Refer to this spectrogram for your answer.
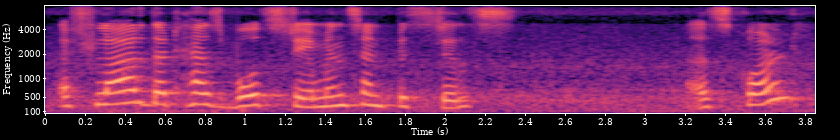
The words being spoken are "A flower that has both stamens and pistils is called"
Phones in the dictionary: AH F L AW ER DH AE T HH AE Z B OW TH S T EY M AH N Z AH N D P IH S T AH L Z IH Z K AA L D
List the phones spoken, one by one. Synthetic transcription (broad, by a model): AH F L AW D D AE T HH AE Z B OW T S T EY M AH N S AH N D P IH S T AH L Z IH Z K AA L D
